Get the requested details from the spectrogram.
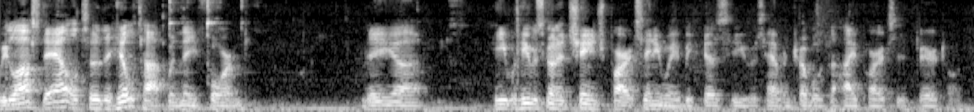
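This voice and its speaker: A man with an American accent speaks at a moderate pace in a fairly low pitch with very wide pitch swings. There is vocal fry in his voice and audible room echo around it. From US Midwest, Des Moines, Iowa. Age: 80s+. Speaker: retired barbershop singer. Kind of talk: after-lunch speech. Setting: luncheon club meeting. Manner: casual, hesitant with fillers.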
